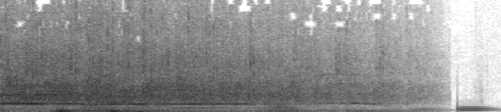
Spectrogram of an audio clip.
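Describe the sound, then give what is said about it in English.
Loud, sustained applause from a church audience cheering new members, dense clapping that slowly thins and fades before stopping abruptly near the end, followed by a brief faint sound. “Now we can say, welcome to the family of God. Give them a great hand one more time.”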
